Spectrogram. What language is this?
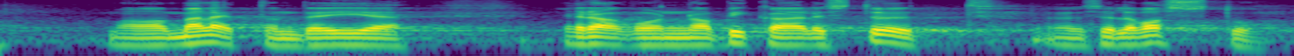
Estonian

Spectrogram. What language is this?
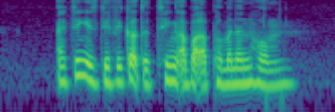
English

